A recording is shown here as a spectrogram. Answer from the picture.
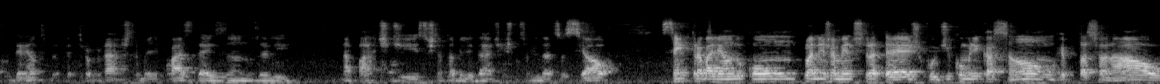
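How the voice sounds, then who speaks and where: With a Rio de Janeiro accent, a man speaks at a moderate pace and medium pitch, his intonation lively and his loudness swinging widely. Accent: carioca. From Brazil, Rio de Janeiro. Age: 30s. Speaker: political marketing strategist. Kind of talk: podcast interview.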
